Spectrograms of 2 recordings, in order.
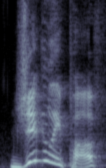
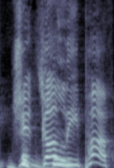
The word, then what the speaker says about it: Jigglypuff: at you with both it's three the answer is three and if you say four you are adding in an additional syllable when it is three it is not four there is no debate I'm starting to get mad already Jigglypuff has three syllables even if I say Gully puff I'm adding that in I'm pronouncing it a different way but objectively it still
